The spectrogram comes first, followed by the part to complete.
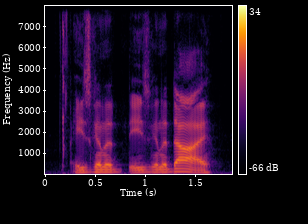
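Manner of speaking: usual speaking voice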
